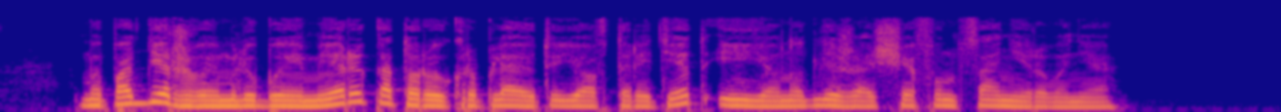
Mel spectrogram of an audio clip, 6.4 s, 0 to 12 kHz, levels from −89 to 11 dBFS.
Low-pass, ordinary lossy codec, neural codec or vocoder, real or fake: 7.2 kHz; MP3, 96 kbps; none; real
